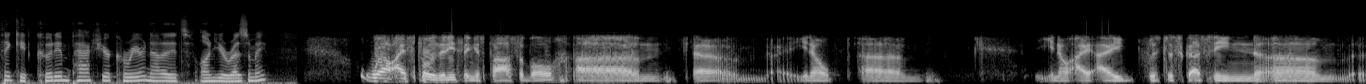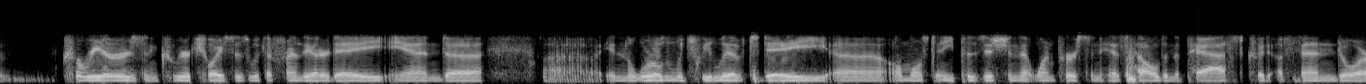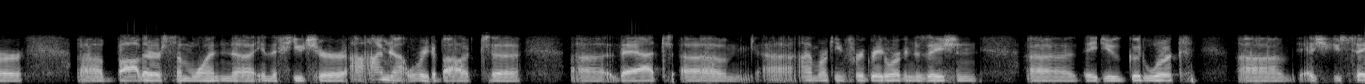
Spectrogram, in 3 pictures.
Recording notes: it was redone by telephone due to technical problems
